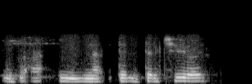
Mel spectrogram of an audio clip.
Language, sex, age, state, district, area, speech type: Kashmiri, male, 18-30, Jammu and Kashmir, Kupwara, urban, conversation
